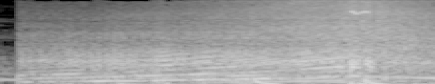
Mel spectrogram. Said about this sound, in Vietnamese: Dịch Thừa chừng cô một cái, phát động xe, giẫm chân ga.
